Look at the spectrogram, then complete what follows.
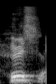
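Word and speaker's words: Hürzeler: Yeah, Hirschler. Husler. Is that how you say it? Yeah, Husler. yeah, well, it's a U with the two dots. I think Okay. they pronounce it Y. So Hirschler.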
